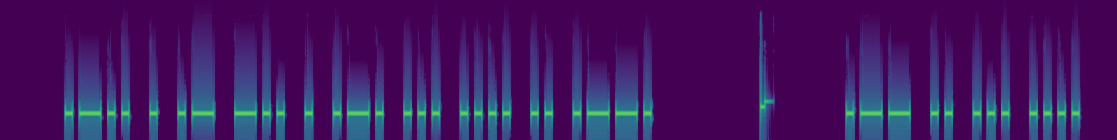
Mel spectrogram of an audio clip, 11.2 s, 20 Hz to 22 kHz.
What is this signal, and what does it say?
Morse code, heard as a keyed tone, about 17 wpm, 700 Hz. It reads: LEADERSHIP WISH
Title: Sentences from Top 1600 Words - New Word Drill Alt - 17wpm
